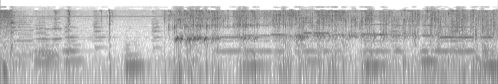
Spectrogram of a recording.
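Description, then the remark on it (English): Budweiser beer pours steadily into a glass, a continuous rushing gurgle that builds into a foamy fizz, with soft tonal music playing underneath. “Now, take that wonderful Budweiser head of foam, for instance.”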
